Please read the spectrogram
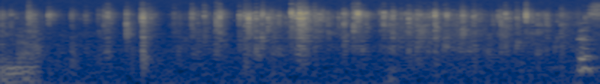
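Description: Plastic snack wrapper crinkling and crackling as it is handled and torn open, a quick irregular run of small crackles.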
